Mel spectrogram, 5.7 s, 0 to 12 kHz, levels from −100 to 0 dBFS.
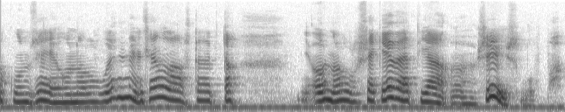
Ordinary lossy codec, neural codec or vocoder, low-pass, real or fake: none; none; none; real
